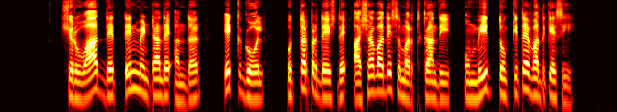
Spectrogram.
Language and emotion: Punjabi, neutral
